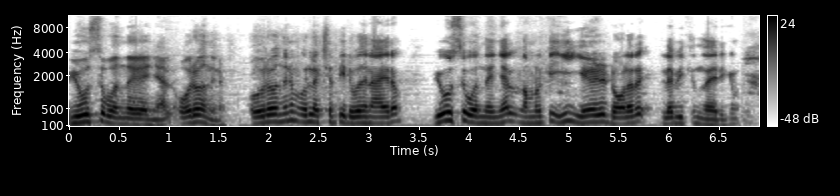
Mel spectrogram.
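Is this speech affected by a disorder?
No.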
